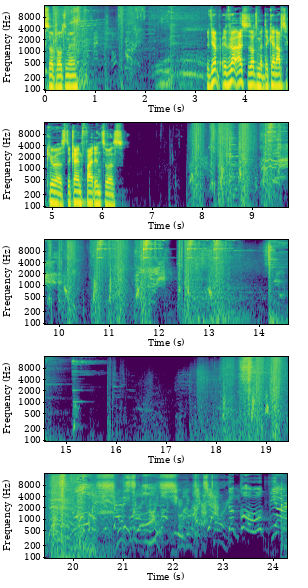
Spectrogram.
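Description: Game sound effects of magic blasts and hits ring out.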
